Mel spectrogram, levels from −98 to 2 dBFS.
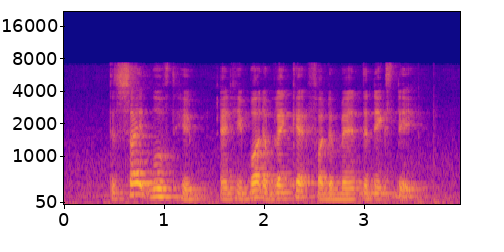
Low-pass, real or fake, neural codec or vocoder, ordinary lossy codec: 7.2 kHz; real; none; none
